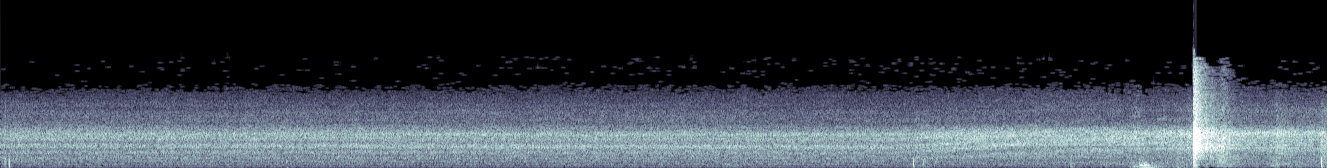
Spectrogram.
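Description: Steady hiss of a seven-jet brass stove burner running on an HHO gas, hexane and compressed-air mix, with a faint steady hum under it. It gets a little louder after about seven seconds, and a single sharp knock about nine seconds in is the loudest sound.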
